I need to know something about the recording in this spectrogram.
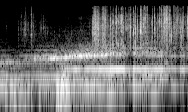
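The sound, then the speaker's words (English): A howling wind sound effect for radio, as a storm moves in, whistles in a steady, rising tone, then swells into a loud rushing gust with rattling noise underneath. No one speaks. “The wind howls.”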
